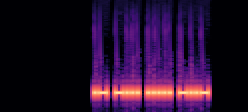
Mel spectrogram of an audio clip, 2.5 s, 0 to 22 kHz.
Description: Morse code, heard as a keyed tone, about 46 wpm, 700 Hz. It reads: AB5X
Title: USA Call Signs - 4 Characters - 45wpm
